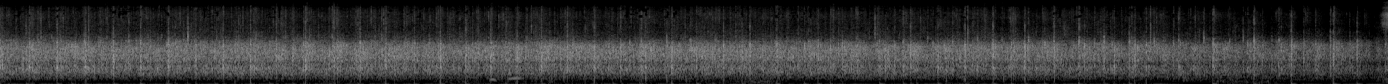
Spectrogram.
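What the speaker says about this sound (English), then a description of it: "one final time your sound waves in clapping form for our speakers" An auditorium crowd at a public science lecture claps continuously for the speakers, a broad, even wash of applause that fades slightly near the end.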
